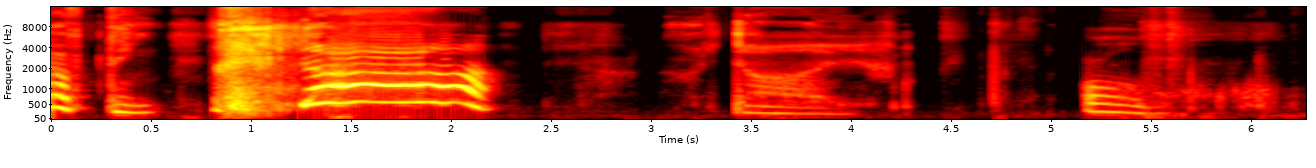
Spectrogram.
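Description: A child's voice making wordless vocal sounds: a sharp breathy burst about a second in that runs straight into a long, high held note, then two shorter calls that fall in pitch.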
